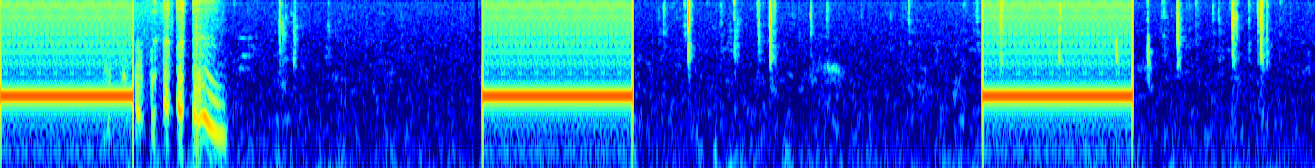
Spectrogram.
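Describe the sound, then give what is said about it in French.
Telephone line tone during a call transfer: three steady mid-pitched tone bursts, each about a second and a half long, separated by long near-silent gaps with scattered faint clicks. “Je transfère votre appel.”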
